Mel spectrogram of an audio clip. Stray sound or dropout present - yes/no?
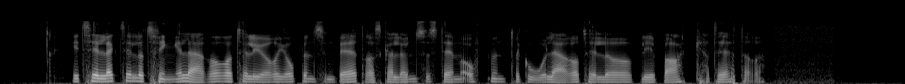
no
